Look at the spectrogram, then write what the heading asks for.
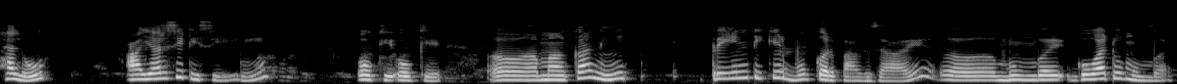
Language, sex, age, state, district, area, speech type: Goan Konkani, female, 18-30, Goa, Salcete, urban, spontaneous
